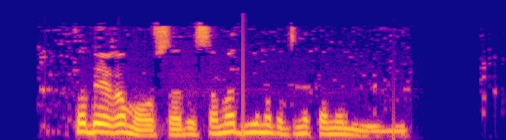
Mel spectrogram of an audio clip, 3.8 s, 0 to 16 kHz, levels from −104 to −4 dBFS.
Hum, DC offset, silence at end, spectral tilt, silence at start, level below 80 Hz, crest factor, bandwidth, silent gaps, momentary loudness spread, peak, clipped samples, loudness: none; under 0.1%; 0.75 s; -5.5 dB/octave; 0.55 s; -56 dBFS; 16 dB; 8.8 kHz; none; 14 LU; 0 dBFS; under 0.1%; -15 LUFS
